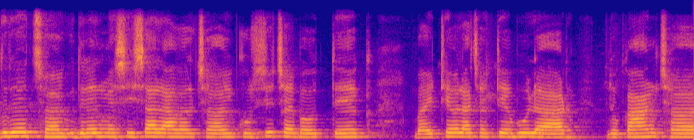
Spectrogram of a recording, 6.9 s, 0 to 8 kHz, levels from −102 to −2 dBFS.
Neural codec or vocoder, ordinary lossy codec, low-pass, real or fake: none; none; 7.2 kHz; real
